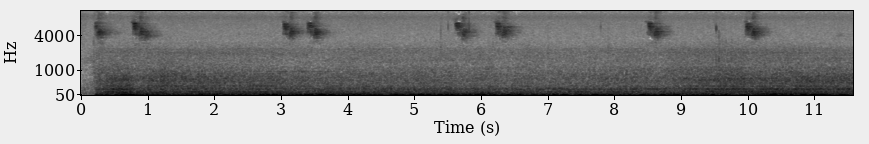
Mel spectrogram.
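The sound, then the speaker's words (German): Short, high bird chirps come in small pairs every few seconds, fairly faint, over a steady low outdoor rumble of background noise. “Vogelgezwitscher mit Meinungsgeflüster.”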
